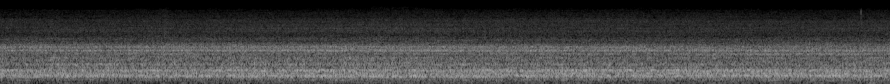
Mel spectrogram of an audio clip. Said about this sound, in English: Right, so I've pushed that down, and this is going from cold water, so you now start to hear it boil. That's how loud it is.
